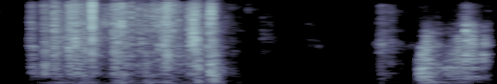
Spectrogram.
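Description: A tarot deck being shuffled by hand: a quick, dense run of card-on-card flicks lasting about a second, with a second run starting near the end.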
